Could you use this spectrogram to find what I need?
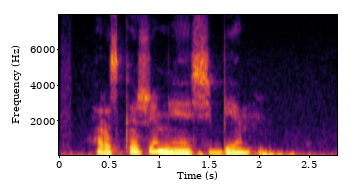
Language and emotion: Russian, sad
